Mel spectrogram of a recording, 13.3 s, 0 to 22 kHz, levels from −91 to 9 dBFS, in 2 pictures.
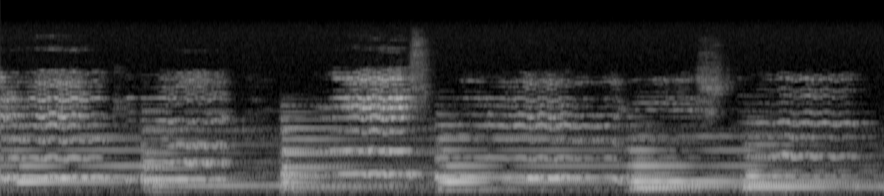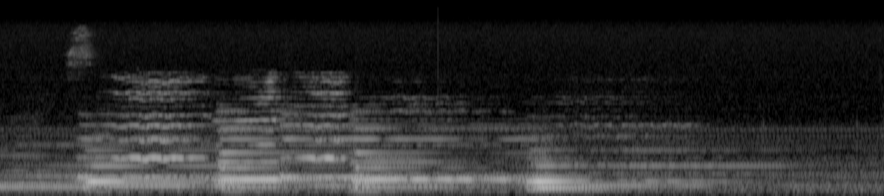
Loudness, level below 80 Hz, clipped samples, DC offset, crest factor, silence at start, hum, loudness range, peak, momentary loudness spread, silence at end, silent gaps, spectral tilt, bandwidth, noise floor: -29 LUFS; -72 dBFS; under 0.1%; under 0.1%; 18 dB; 0 s; none; 6 LU; -10 dBFS; 16 LU; 0.4 s; none; -5.5 dB/octave; 13 kHz; -54 dBFS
